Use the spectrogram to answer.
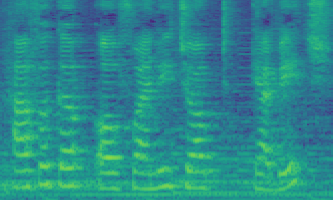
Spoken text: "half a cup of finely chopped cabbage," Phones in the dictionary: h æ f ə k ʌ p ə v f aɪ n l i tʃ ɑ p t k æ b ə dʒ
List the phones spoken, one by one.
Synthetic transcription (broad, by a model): h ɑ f ə k ʌ p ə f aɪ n i tʃ ɑ p t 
